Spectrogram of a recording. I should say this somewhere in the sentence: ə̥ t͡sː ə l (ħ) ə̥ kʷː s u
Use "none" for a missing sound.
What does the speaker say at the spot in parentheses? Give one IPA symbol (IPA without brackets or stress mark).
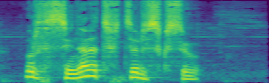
s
